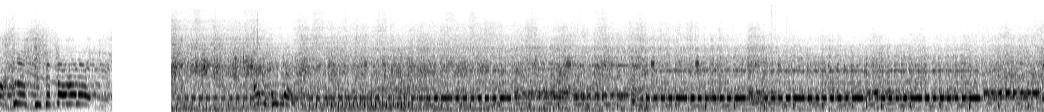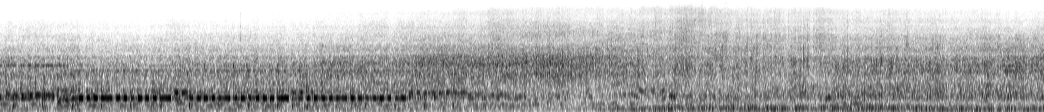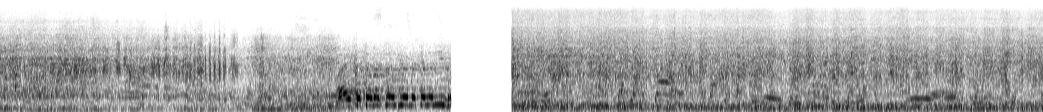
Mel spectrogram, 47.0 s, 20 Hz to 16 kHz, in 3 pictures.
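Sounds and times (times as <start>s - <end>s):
motocross bikes revving: 2.6s - 36.6s, 39.0s - 46.9s.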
